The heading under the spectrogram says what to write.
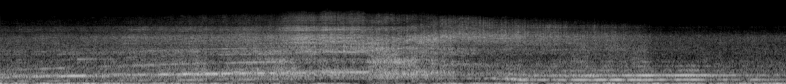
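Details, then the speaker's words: CyberX e-bike with stock chain drive, heard in a flyby pass: a loud rasping chain whir that rises and falls with speed, loud enough that the rider thought something was wrong; the noise comes from the front sprocket. "But the biggest complaint was how loud it is with the chain drive on it. It's loud, dude. I mean, for an electric bike, that chain noise, I actually thought something was wrong with the bike right when I took it out the first time."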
